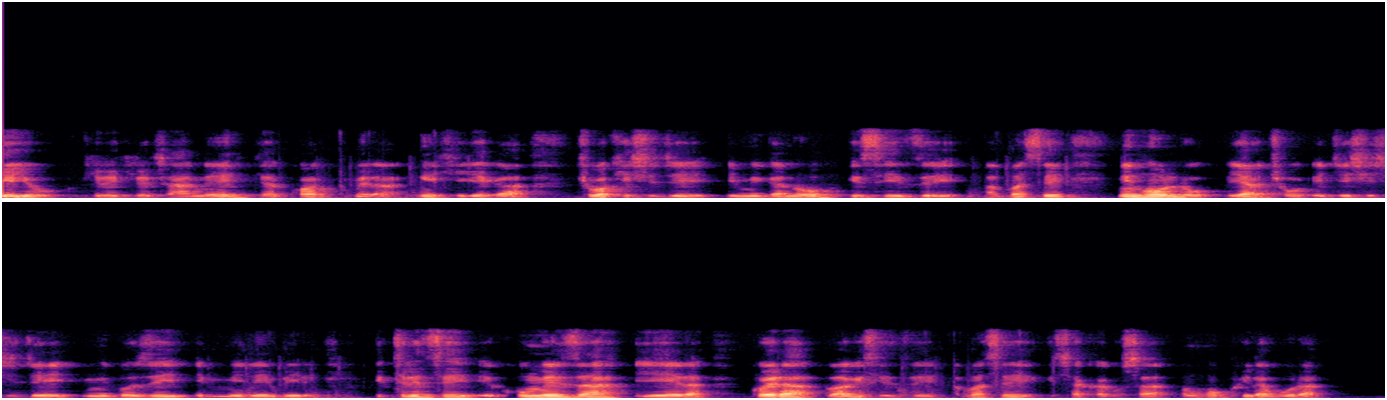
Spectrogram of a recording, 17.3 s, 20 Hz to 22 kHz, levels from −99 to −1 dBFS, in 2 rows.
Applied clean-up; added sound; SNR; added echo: neural mask model DeepFilterNet 3.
